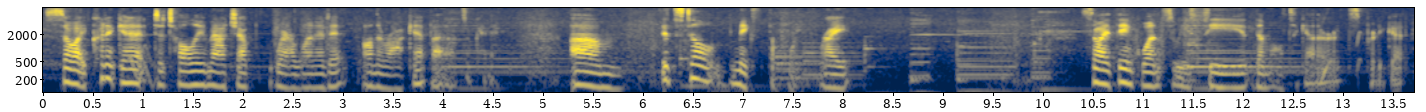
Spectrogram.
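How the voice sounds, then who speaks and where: A woman with a raspy, hoarse smoker's voice, worn from being sick, giving casual, rambling gameplay commentary in an informal way. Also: deep voice, unhurried, music in the background, low-quality recording. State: hoarse from a recent illness. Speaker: video creator narrating game footage.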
